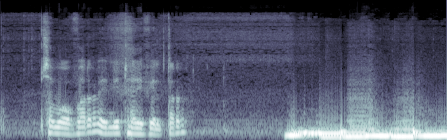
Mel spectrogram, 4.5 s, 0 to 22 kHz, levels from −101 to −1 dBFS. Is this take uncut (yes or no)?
yes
